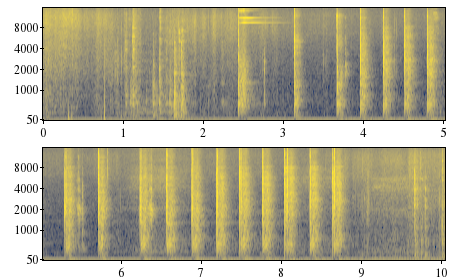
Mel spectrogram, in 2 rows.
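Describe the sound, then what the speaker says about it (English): A small hammer taps repeatedly on a Grizzly G0781 mill gear, giving a steady series of sharp, close metallic knocks with brief ringing between strikes and no talk. "let me get a little hammer and tap that."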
